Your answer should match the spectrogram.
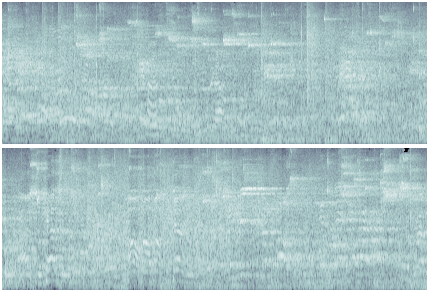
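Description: Basketball being dribbled and bouncing on a hardwood court during a game in a large gymnasium, over the indistinct voices of players and spectators.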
